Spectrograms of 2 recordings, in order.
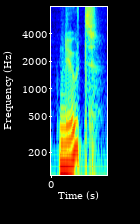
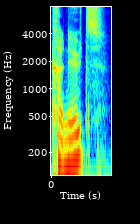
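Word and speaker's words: Knut: Uh, the K is a bit different. I have no idea how how to explain the difference, but English speakers who have the name, I think, say it like you do. Okay. Wait, so you're saying a a a normal a local Scandinavian would say noot instead of canoot?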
